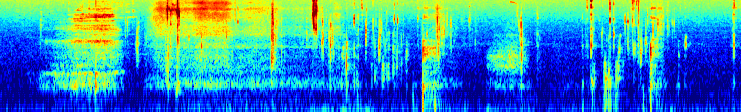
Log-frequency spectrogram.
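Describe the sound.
Sipping and swishing Four Roses bourbon around the mouth: quiet wet squishing and smacking sounds with scattered soft clicks and breaths.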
